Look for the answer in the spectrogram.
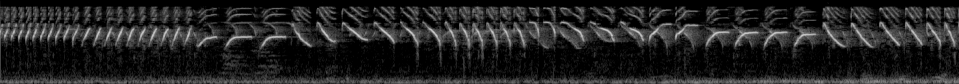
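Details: Extended canary song: a very rapid trill of short repeated notes, followed by rising whistles and long runs of downward-swept chirps in shifting tempos.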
